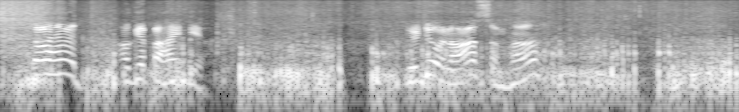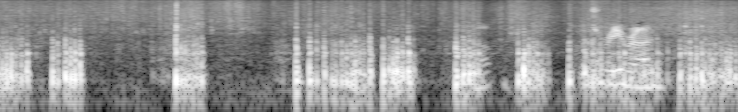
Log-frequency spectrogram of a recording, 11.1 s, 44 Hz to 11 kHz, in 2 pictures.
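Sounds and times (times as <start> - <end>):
skis scraping over snow: 0.0 - 11.0.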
